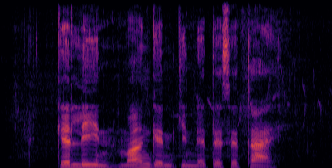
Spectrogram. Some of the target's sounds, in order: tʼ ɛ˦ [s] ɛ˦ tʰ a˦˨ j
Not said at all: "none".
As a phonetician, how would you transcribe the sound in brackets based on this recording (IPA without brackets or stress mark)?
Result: s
